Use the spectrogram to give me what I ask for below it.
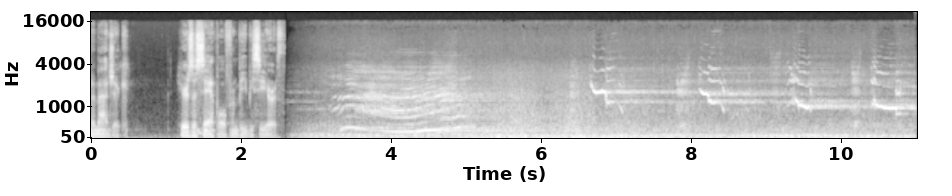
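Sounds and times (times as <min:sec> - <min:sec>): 
speech: 0:00.0 - 0:00.6, 0:01.2 - 0:02.8
humpback whale song: 0:03.1 - 0:11.0.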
